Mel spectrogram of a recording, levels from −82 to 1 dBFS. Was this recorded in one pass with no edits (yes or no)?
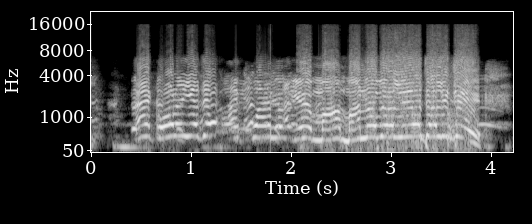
no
